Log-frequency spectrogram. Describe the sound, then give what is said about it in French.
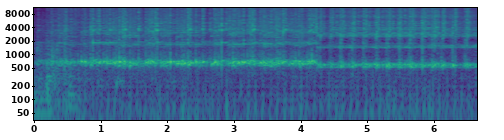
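Loud, continuous clanking of many metal livestock bells worn on belts by young people going through the streets of the village of Apeiranzos, Greece, during the Apocria carnival, jangling densely together in an irregular rhythm, with no talk over them. “Avec des ceintures de clochettes empruntées au bétail, les jeunes parcourent les rues à l'occasion d'Apocria, le carnaval en Grèce.”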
